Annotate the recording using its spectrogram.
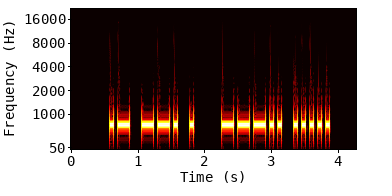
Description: Morse code, heard as a keyed tone, about 20 wpm, 700 Hz. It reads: AGE 85
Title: Practice QSO - Exchange 3 - More Info - 20wpm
